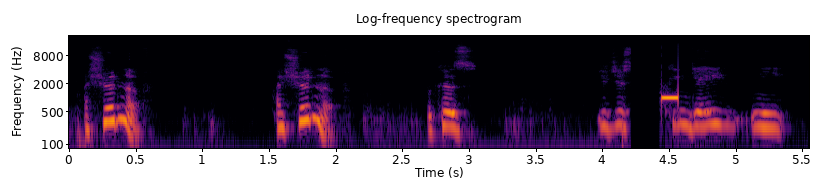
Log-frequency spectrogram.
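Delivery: angry, frustrated outburst. Frustrated with Marvel over a cover bought, speaking mad. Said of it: "I'm so mad right now".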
